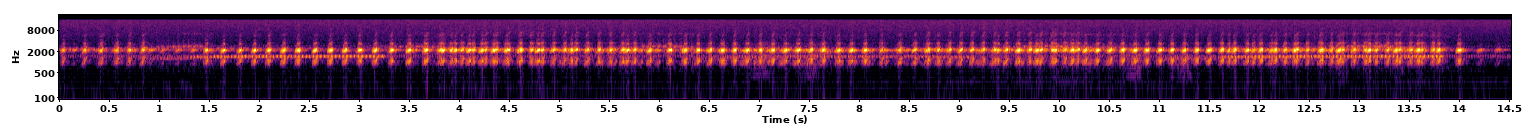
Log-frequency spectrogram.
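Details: Pond of tree frogs calling at night in mid-April in north-east Italy, a dense overlapping chorus of quick pulsed croaks sustained almost without break, with mole crickets trilling steadily in the background.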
